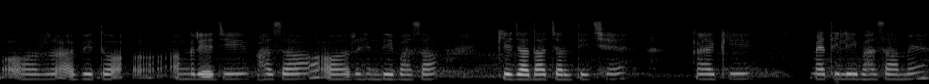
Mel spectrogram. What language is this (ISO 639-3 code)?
mai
